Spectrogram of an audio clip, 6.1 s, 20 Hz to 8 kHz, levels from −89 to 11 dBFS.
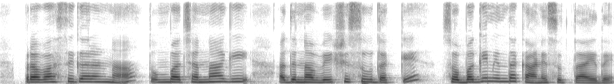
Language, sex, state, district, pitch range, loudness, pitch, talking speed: Kannada, female, Karnataka, Shimoga, 225-265 Hz, -20 LUFS, 240 Hz, 70 wpm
